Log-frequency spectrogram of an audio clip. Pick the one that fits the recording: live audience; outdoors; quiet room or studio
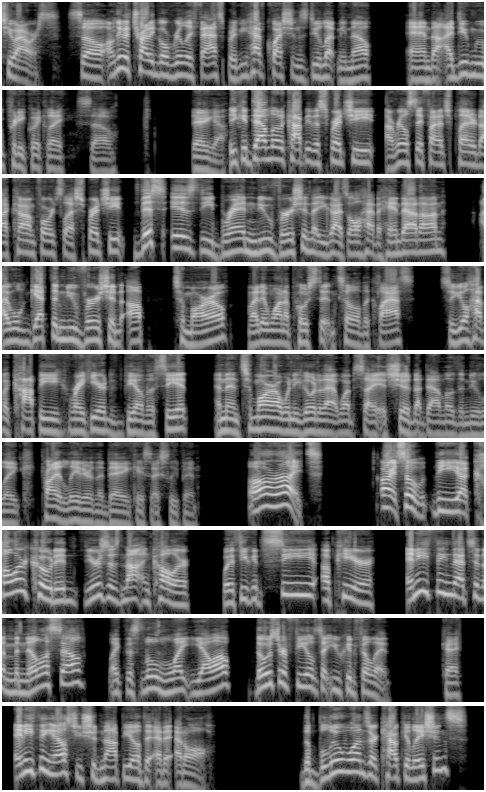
live audience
